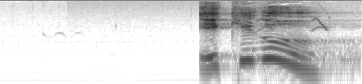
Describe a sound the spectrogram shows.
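A man speaks loudly and with feeling.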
